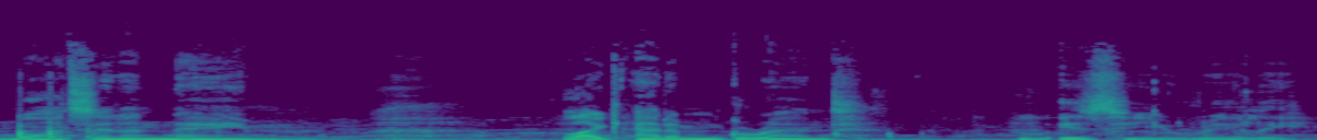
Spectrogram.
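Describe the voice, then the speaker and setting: Slow, low-voiced urbane newspaperman. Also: animated, creaky, a little mellow, faint music behind, full character voice. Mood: wry musing. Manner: wry, theatrical, leisurely phrasing. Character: urbane, musing newspaperman drinking at a bar. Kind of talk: radio drama dialogue.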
